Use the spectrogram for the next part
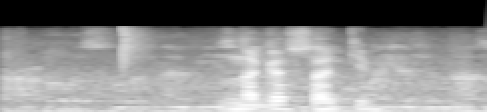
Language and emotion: Russian, neutral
